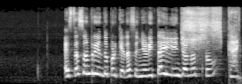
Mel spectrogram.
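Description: A young woman speaks quickly and with animation close by.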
